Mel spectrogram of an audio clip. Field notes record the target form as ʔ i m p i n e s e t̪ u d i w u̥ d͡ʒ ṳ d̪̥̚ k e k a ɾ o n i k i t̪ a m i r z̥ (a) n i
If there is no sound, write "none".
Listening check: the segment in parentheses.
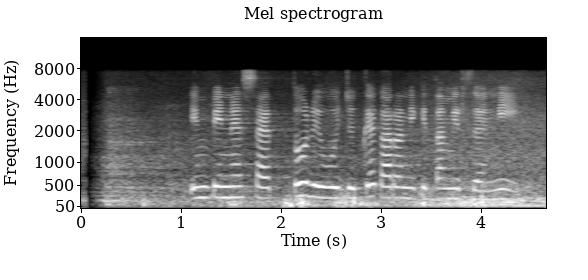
a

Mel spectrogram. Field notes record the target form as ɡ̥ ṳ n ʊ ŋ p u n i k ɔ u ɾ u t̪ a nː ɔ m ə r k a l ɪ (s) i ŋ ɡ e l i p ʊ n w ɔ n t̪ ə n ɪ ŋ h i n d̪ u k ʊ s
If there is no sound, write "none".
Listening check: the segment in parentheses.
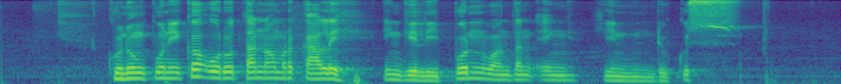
h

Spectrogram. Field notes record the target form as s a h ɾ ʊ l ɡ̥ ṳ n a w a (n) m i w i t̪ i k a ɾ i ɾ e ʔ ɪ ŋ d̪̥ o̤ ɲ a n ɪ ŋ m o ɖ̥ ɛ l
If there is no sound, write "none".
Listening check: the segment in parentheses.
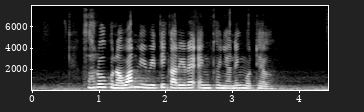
n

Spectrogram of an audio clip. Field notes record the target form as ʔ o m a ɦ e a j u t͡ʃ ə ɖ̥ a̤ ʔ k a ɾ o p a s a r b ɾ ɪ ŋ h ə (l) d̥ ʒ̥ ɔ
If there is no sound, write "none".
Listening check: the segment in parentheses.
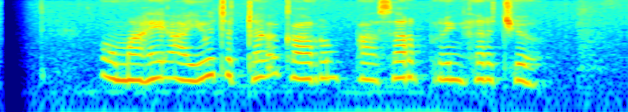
r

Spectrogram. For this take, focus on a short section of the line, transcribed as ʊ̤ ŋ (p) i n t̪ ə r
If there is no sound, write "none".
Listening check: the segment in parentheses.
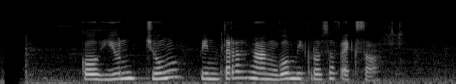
p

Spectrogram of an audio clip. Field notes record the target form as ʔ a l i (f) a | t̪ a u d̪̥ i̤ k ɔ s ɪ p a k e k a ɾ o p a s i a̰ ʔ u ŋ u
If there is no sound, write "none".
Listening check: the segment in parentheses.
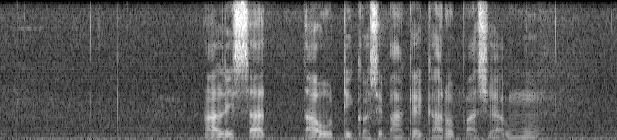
s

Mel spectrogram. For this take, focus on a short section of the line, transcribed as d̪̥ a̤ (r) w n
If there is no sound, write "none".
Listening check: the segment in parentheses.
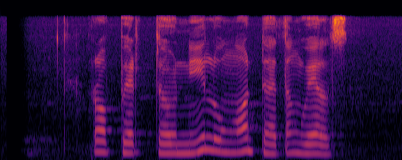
none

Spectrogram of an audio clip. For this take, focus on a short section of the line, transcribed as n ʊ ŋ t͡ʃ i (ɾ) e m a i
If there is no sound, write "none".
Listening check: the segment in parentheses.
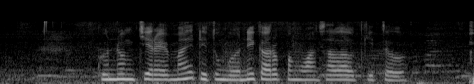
ɾ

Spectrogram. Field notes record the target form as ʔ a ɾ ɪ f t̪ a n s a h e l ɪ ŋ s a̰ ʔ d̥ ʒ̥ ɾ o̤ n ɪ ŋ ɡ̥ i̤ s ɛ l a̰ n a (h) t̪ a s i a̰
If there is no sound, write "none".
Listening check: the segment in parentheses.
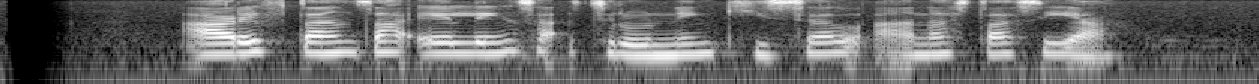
s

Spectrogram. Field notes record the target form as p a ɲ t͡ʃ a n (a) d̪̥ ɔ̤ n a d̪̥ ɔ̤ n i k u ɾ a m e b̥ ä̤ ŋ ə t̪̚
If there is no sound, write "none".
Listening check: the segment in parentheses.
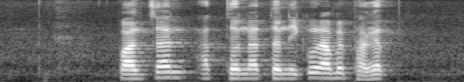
a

